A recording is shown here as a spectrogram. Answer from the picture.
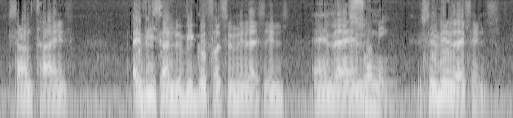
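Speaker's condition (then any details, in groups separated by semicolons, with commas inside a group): Cerebral palsy; past speech therapy, speech now quite clear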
